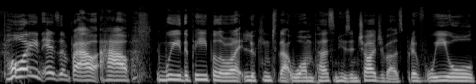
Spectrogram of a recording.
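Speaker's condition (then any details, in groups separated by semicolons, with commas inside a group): No condition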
